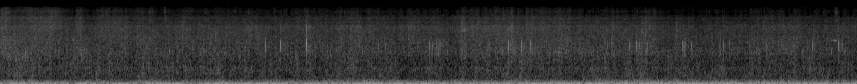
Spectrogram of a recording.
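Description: Maruti Suzuki Ignis heard from inside the cabin, pulling along a wet, rough dirt road in first and then second gear: a steady low rumble of engine and tyres, with scattered faint ticks.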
